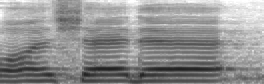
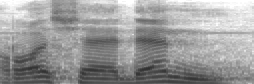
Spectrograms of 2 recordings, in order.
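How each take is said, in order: First: The word ends in a long a. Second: The word ends in an. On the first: The speaker calls it right. "tetap dibaca fathah dan dipanjangkan dua harokat" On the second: The speaker calls it wrong. "Tidak boleh dibaca"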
